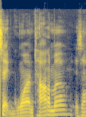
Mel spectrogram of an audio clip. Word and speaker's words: Guantanamo: You pronounce that Guantanamo?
